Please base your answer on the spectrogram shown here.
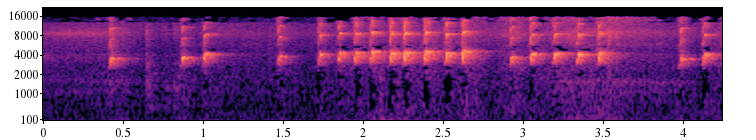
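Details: Female goldfinch gives a few scattered single high chips, then breaks into a fast run of bright, twittering repeated notes, pauses, and resumes with another short burst.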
